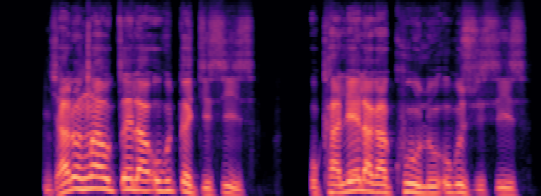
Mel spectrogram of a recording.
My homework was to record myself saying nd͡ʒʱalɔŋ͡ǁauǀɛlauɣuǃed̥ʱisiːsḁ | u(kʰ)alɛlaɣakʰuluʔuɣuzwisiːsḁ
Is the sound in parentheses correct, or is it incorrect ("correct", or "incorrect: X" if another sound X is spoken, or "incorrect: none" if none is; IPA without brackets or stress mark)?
correct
